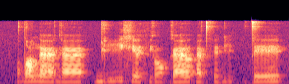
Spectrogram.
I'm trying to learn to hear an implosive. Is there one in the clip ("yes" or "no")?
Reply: yes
